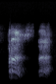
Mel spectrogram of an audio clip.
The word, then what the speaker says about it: प्रस्थ: ये है करेक्ट उच्चारण, काल मापन की प्रायोगिक विधि है प्रस्थ।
